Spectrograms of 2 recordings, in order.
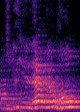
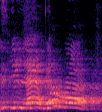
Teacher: الراء ايضا حرف مشدد بالفتح وليس بالضم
